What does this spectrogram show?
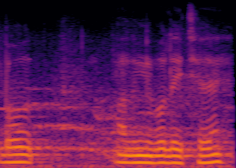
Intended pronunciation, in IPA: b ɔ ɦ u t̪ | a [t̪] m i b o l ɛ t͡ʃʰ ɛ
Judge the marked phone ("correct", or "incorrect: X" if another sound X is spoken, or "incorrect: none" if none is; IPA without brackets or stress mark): incorrect: d̪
